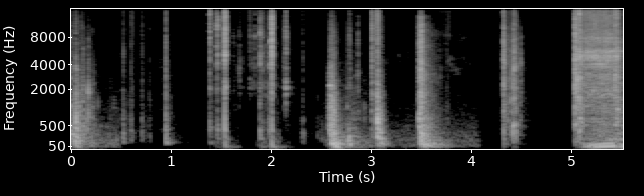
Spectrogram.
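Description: A seat belt buckle clicks shut.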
